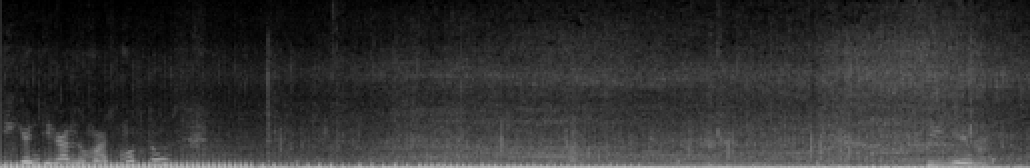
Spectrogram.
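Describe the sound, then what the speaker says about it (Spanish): Several motorcycles rumble nearby at a winter motorcycle rally, engines chugging and rattling as they roll in, with faint voices and clatter in the background. "Siguen llegando más motos."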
